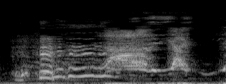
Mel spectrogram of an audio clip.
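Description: Playful shouting of "No!" over and over, with laughter and one drawn-out high cry about a second in.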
